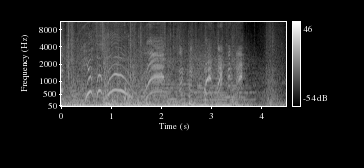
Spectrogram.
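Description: Cartoon soundtrack: dramatic background music with a man laughing about two seconds in, fading out near the end.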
